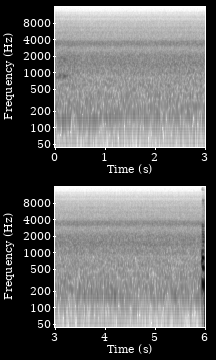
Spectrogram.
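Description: Steady faint hiss of room tone and recording noise, with no distinct sound standing out.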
